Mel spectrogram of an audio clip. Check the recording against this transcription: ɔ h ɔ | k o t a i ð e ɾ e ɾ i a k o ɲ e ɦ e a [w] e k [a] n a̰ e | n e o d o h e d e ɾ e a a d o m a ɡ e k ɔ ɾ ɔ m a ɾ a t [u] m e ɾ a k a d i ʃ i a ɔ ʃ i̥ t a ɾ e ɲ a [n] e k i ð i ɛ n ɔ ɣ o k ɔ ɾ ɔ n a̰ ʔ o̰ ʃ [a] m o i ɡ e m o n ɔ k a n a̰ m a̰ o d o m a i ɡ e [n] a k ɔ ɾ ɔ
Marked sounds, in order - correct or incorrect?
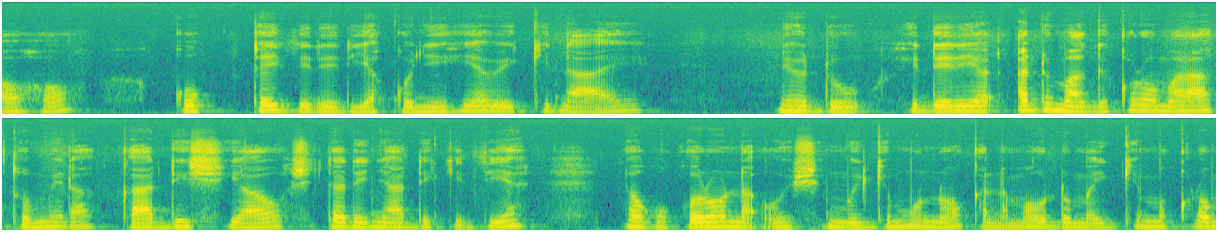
correct, incorrect, incorrect, incorrect, incorrect, incorrect

